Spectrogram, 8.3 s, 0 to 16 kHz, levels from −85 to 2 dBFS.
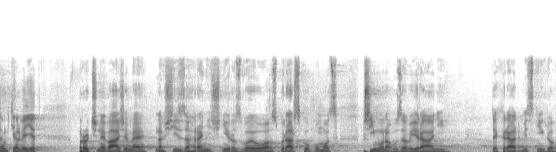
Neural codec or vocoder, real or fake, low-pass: none; real; 9.9 kHz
